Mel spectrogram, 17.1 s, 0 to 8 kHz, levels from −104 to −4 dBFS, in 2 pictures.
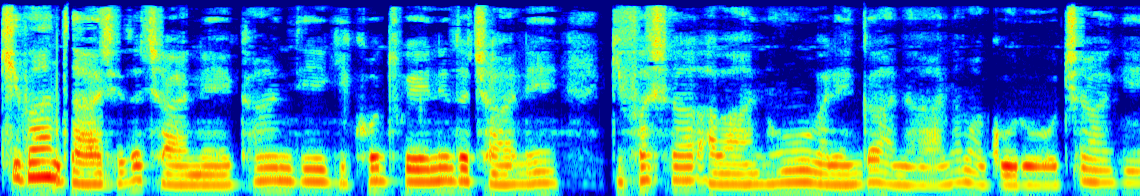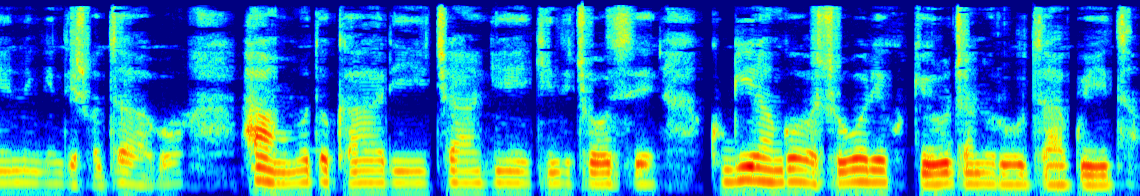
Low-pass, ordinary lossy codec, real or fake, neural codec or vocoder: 7.2 kHz; AAC, 32 kbps; real; none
